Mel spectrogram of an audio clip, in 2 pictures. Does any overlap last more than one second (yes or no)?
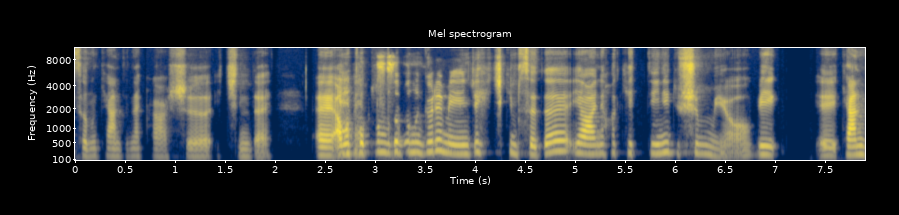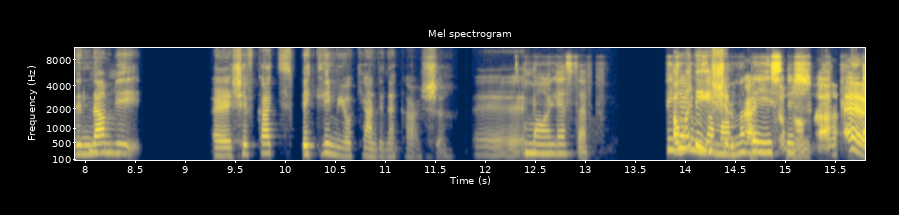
yes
